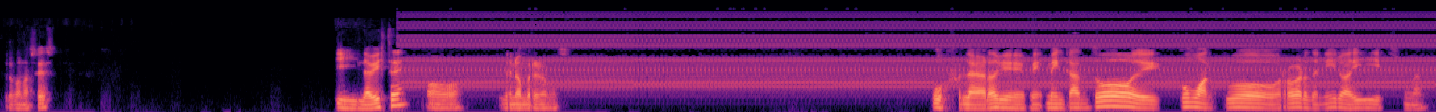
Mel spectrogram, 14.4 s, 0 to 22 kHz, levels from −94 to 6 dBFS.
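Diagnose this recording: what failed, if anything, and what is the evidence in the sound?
Timecode bleed in the analogue wiring: from 3.96 s to the end, a steady chirping warble sits roughly 15 dB below the speech, alternating near 1 and 2 kHz. Linear timecode's square wave is leaking from an adjacent track or cable, and its cadence fits 23.976 fps code.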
